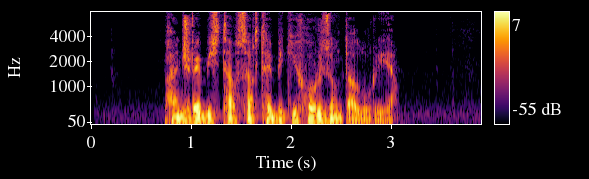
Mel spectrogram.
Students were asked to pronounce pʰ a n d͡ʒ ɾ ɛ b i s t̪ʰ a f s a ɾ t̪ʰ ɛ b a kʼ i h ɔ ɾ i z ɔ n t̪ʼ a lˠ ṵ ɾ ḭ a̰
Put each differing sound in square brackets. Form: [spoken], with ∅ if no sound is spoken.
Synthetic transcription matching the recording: pʰ a n d͡ʒ ɾ ɛ b i s t̪ʰ a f s a ɾ t̪ʰ ɛ b [i] kʼ i h ɔ ɾ i z ɔ n t̪ʼ a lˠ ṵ ɾ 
